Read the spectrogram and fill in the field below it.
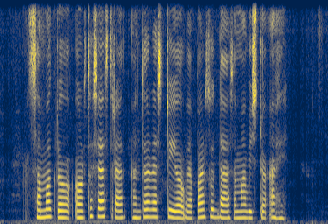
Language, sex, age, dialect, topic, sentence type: Marathi, female, 18-24, Northern Konkan, banking, statement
